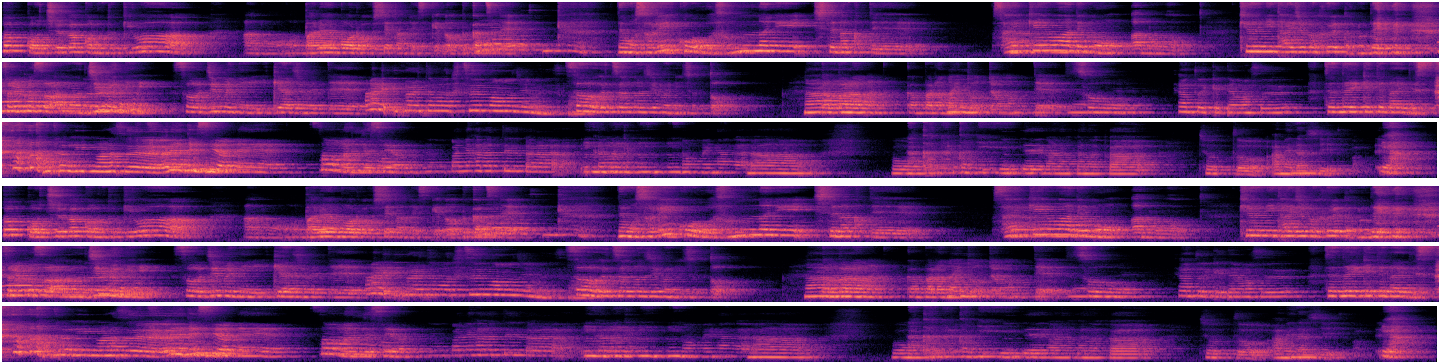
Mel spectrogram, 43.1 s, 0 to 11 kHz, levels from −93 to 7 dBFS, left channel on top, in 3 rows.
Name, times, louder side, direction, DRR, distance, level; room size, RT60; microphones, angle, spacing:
voice 1, 0.0-1.9 2.4-5.1 5.6-5.9 6.2-9.2 9.9-11.8 12.4-15.8 16.2-18.0 20.1-21.6 22.6-23.1 23.4-25.7 27.6-29.2 30.4-31.6 31.9-32.8 34.5-35.7 37.8-38.9 41.6-42.0 42.5-42.8, equal, 20° left, -3 dB, 0.8 m, -23 dB
voice 2, 4.7-5.9 6.2-6.3 6.5-6.8 10.1-10.7 14.3-15.8 18.0-20.2 22.4-23.0 23.8-25.7 26.1-27.3 29.1-30.9 31.9-32.7 33.0-34.4 34.7-34.9 35.5-37.2 37.6-38.5 38.7-40.2 40.7-42.1 42.5-42.6, left 2 dB, 55° left, -1 dB, 0.4 m, -26 dB
3.9 x 2.2 x 4.5 m, 0.91 s
head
